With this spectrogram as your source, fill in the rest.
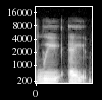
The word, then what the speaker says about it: Liat: The sources we examine suggest that the Liot show which is led by Leat portal and it's pronounced Lee 8 just so everyone knows Leah its position as something more than just say a publishing project.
